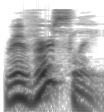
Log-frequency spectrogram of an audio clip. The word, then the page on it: reversely: British English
